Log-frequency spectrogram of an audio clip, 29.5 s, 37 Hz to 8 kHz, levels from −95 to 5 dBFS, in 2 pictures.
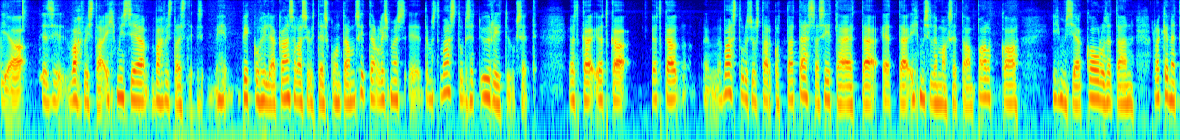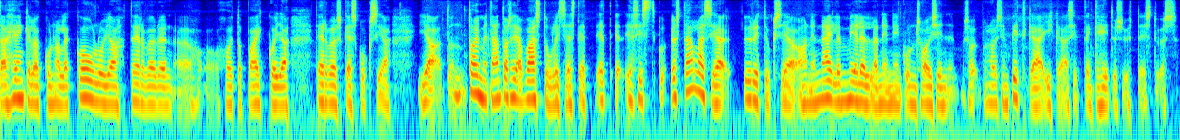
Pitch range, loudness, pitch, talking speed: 150-185 Hz, -21 LUFS, 170 Hz, 115 wpm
